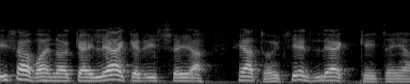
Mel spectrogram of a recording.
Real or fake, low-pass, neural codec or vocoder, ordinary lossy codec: real; 14.4 kHz; none; AAC, 64 kbps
